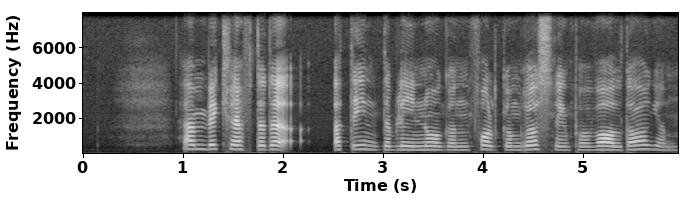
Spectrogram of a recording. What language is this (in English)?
Swedish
